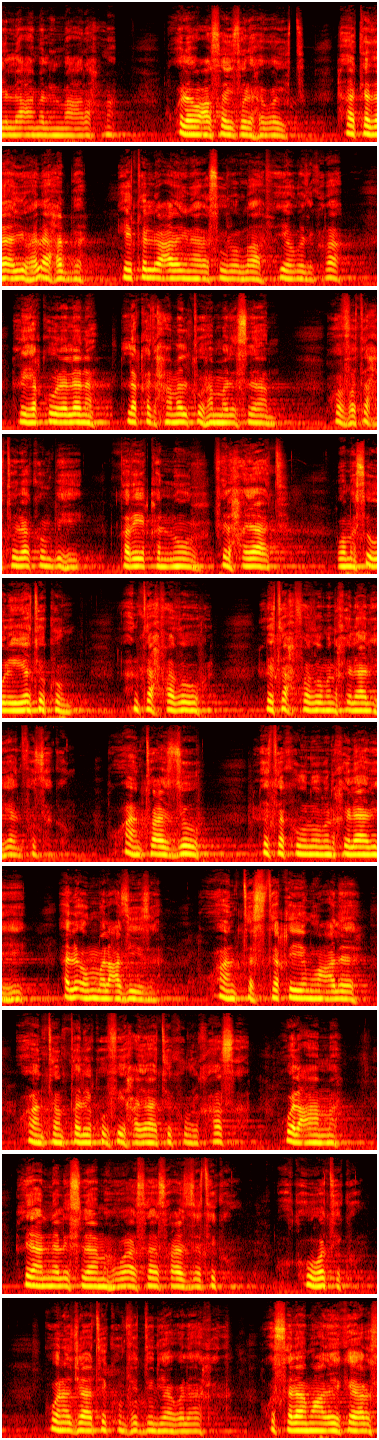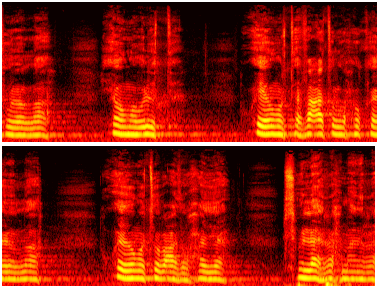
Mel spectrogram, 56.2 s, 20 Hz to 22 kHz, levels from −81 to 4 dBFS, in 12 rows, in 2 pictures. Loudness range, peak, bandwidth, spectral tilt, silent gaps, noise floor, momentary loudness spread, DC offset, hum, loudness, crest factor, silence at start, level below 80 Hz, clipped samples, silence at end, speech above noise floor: 4 LU; -4 dBFS; over 20 kHz; -4.5 dB/octave; none; -48 dBFS; 18 LU; 0.2%; none; -21 LUFS; 18 dB; 0 s; -46 dBFS; under 0.1%; 0 s; 27 dB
